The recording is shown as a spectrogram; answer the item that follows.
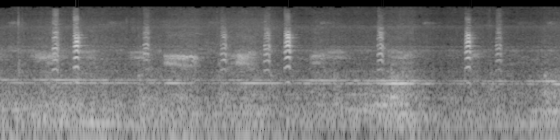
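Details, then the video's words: Caged zebra finches produce short, nasal, toy-trumpet beeps at irregular intervals, some in quick pairs, with softer mewing notes between them and a steady low hum beneath. "Zebra Finches Singing in the cage"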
